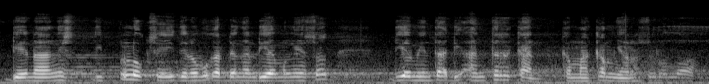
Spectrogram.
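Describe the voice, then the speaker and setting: A man preaching a sermon, telling a story in an animated way and repeating key words for emphasis. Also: sits high, gravelly, slight background noise. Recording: reverberant hall.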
